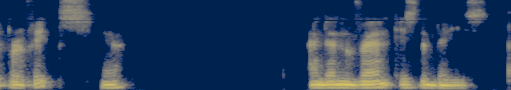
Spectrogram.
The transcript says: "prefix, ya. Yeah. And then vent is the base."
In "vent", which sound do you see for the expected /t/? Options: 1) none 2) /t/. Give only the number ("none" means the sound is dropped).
1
